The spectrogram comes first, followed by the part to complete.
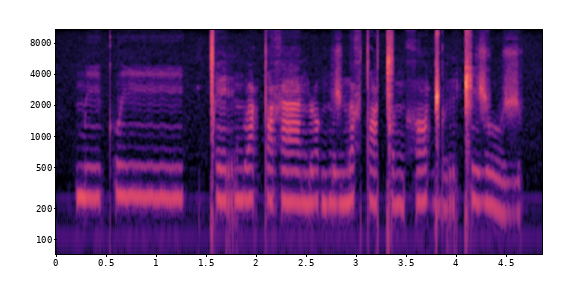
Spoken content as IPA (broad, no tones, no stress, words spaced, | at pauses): miːkʷʰiː | ǀerŋʊːɡtˤɪxaːŋ ɹɔɡŋʊʒmexʷ tˤʊːǀʊŋxɔ ɡ͡ǁurǁiʒuʒ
